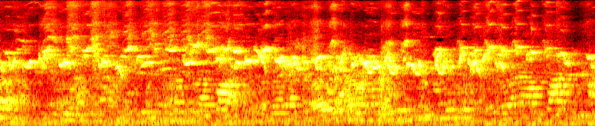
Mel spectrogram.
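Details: A Sumatran leafbird, described as a champion, pours out quick jumbled twitters and brief slurred whistles in a continuous high chatter, some notes dipping lower, against steady background noise.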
